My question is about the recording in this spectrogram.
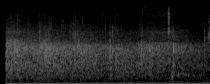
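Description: Congregation applauding in a church sanctuary, a dense steady patter of clapping that slowly dies down.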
